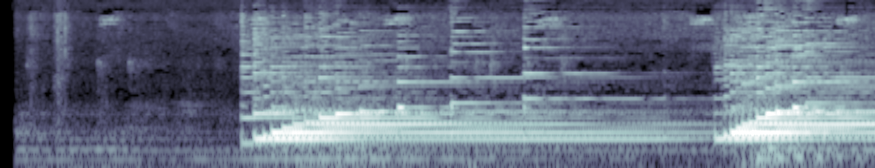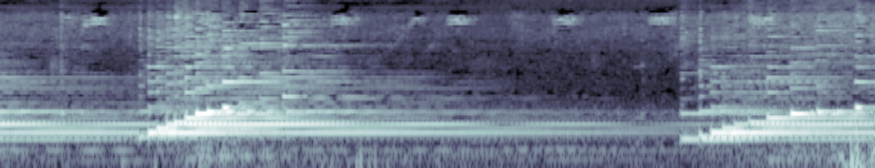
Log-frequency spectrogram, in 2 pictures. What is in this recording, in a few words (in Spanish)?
Arpa Lira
